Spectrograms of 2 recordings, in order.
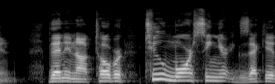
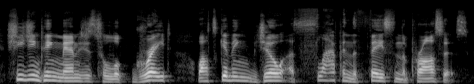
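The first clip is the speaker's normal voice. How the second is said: ordinary talk, nothing marked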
